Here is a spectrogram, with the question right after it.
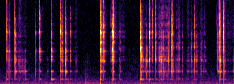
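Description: A hollow, empty glass mosaic candle holder lies on fur while long acrylic nails tap and scratch its clear glass bottom and mosaic edge. About sixteen quick, bright clinks come in uneven clusters, each with a short glassy ring. Faint scratchy rustles sit between them, with almost no low end.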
